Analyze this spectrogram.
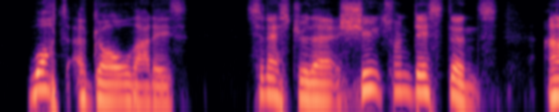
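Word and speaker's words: Sinisterra: I keep saying Silvestre. I need to stop saying Silvestre. Sinestra. I don't know how you say it, has scored.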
